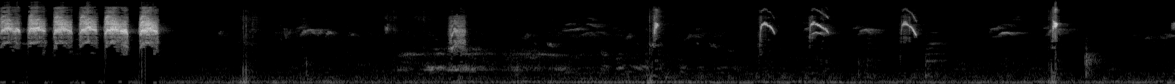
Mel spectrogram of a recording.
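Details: Lure calling of a female common iora, used to excite males kept for contests: a burst of buzzy, rasping notes at the start, then scattered thin upslurred whistles and sharp chirps over faint background rustle.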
